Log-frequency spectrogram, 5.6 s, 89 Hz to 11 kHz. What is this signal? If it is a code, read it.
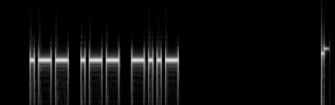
Morse code, heard as a keyed tone, about 17 wpm, 700 Hz. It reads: WWX
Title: USA Call Sign Postfixes - 3 Letters 17wpm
